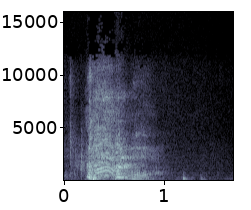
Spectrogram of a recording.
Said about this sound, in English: Sorry, I was coughing.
